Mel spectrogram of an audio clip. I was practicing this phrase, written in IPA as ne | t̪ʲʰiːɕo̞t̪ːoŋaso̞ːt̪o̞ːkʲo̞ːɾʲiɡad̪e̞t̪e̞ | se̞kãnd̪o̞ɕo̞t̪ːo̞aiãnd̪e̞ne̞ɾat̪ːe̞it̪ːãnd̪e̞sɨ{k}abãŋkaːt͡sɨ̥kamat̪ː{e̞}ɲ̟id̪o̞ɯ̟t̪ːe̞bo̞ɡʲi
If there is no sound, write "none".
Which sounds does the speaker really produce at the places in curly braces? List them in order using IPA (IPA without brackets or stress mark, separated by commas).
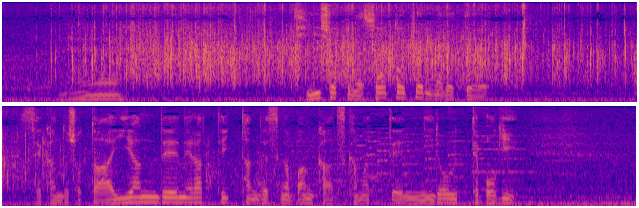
ɡ, e̞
